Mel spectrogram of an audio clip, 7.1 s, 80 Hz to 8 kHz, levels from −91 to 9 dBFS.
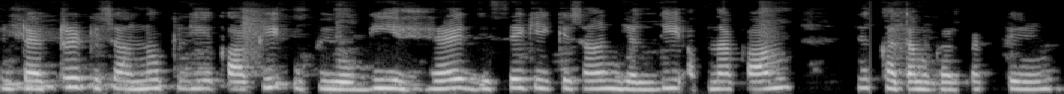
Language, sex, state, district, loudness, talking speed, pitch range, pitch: Hindi, female, Uttar Pradesh, Hamirpur, -17 LUFS, 145 wpm, 235-265 Hz, 245 Hz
